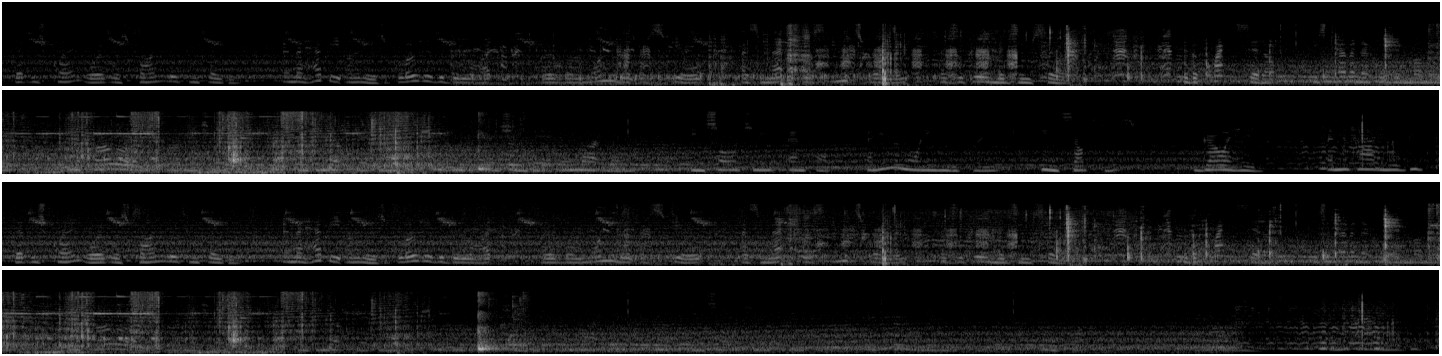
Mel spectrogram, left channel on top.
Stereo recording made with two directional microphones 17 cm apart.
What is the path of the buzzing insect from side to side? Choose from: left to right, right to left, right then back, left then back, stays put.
left then back.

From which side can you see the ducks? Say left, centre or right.
left.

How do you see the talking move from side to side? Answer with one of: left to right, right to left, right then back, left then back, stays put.
right to left.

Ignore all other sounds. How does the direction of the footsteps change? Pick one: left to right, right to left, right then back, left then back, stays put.
right then back.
